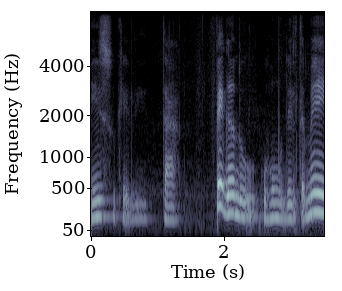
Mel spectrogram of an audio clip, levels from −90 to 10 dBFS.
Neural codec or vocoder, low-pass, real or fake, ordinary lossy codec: none; none; real; none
